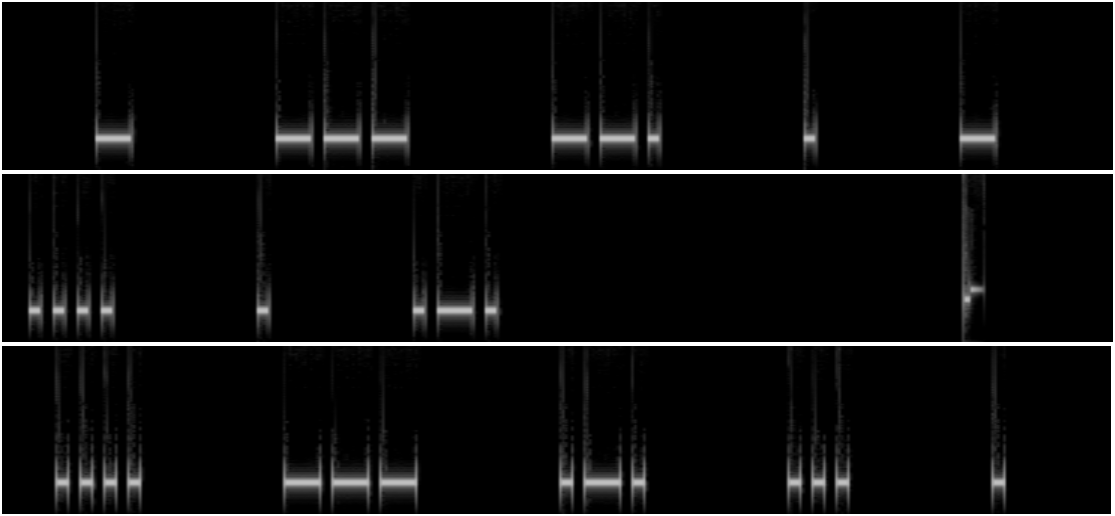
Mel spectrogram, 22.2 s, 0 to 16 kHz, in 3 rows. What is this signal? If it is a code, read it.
Morse code, heard as a keyed tone, about 15 wpm, spaced as for 7 wpm, 700 Hz. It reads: TOGETHER HORSE
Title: 4x Character Spacing - Top 500 Words - 15wpm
